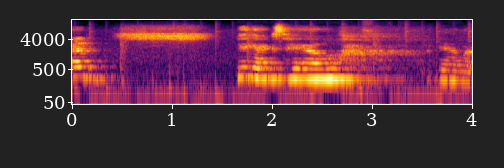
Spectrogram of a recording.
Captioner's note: inhales; exhales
